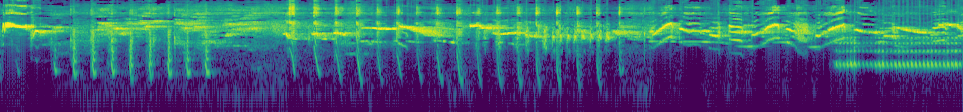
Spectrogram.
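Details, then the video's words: Fully tame Hwamei singing vigorously outdoors: a fast series of sharp downslurred notes repeated many times, then a second run of quick downstrokes, ending in warbled rising-falling phrases and a steady low whistle. "Wambi Hwamei Gacor jinak total outdoor"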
